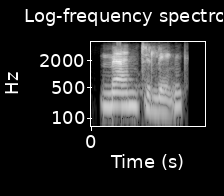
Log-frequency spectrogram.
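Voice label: "mantling", Indian English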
